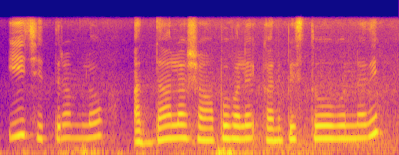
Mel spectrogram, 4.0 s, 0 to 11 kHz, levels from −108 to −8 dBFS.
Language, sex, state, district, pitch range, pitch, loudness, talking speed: Telugu, female, Telangana, Mahabubabad, 240-260 Hz, 250 Hz, -15 LUFS, 105 wpm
